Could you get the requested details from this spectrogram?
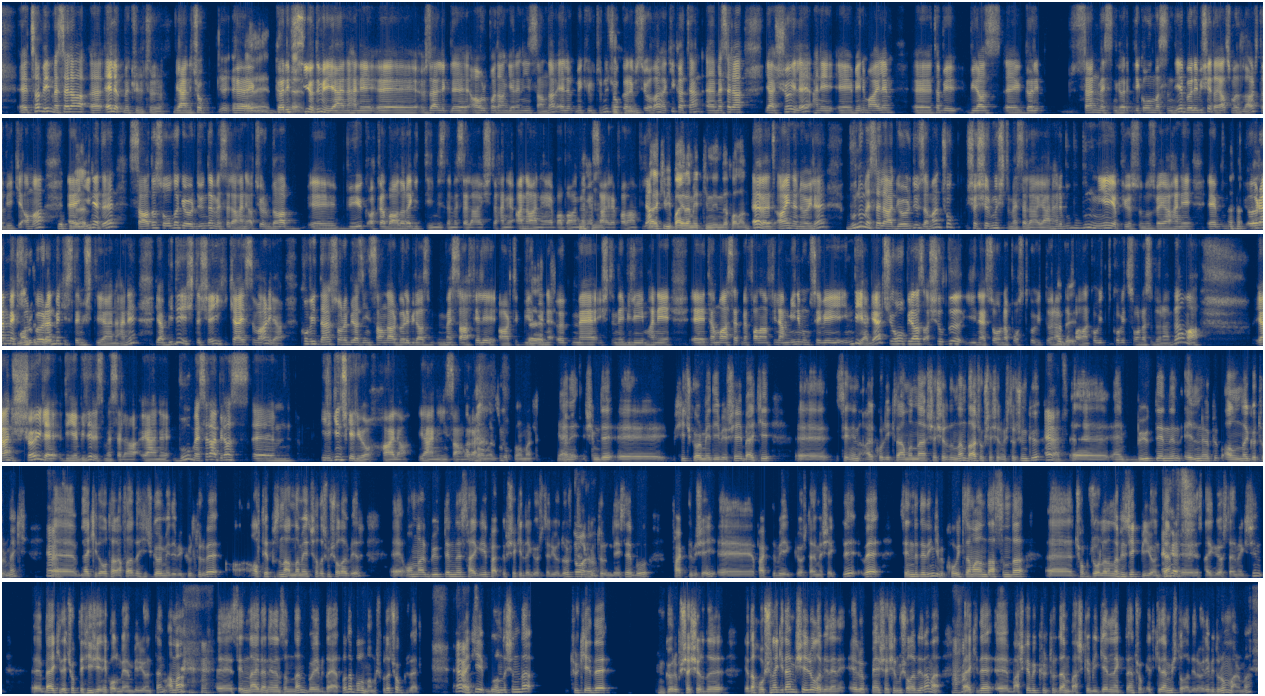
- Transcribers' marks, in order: chuckle; in English: "post"; chuckle; other background noise; chuckle
- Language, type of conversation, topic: Turkish, podcast, İki kültür arasında olmak nasıl hissettiriyor?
